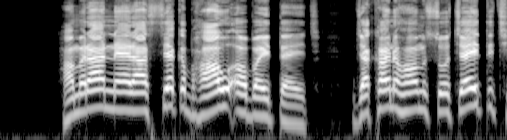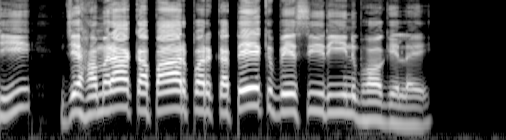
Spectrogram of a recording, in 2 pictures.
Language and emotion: Maithili, sad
